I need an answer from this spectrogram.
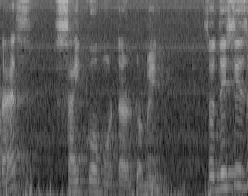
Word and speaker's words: psychomotor: domain, affective domain and psychomotor domain. Here P is silent.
